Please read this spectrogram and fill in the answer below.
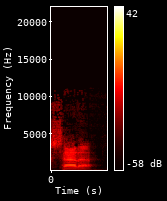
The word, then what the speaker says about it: Zara: Zara se dice así. Zara... O Sara, por ahí fuera.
